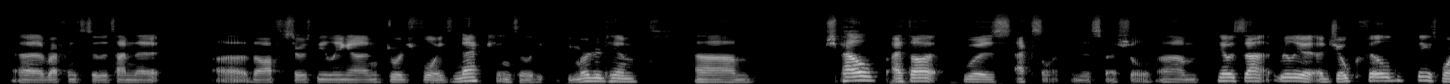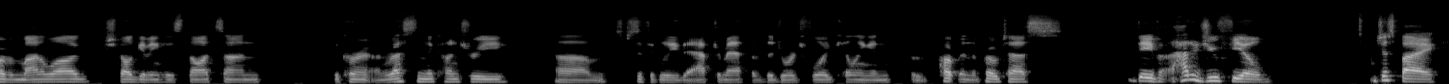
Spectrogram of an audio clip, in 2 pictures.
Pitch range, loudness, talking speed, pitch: 110-145 Hz, -28 LUFS, 160 wpm, 115 Hz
